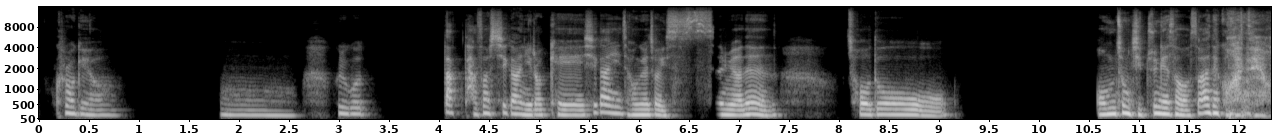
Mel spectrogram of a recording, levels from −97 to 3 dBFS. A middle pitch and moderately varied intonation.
Yes: medium, 175 Hz; average, 3.5 semitones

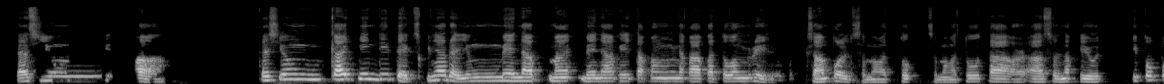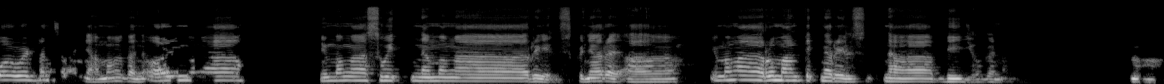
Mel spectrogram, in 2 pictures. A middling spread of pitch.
No: wide, 5.8 semitones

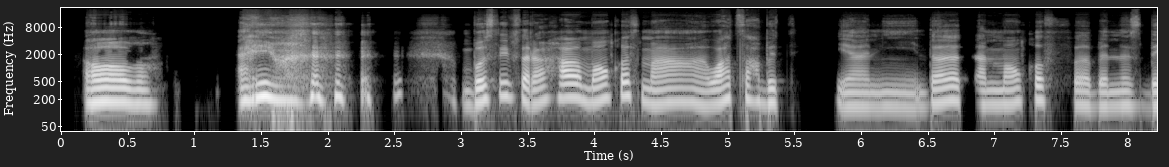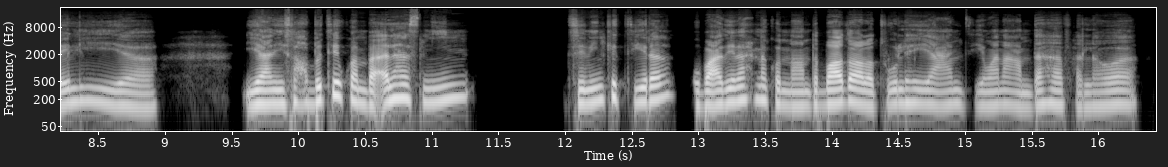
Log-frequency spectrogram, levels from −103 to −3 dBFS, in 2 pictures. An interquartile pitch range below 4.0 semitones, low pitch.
No: average, 3.5 semitones; medium, 165 Hz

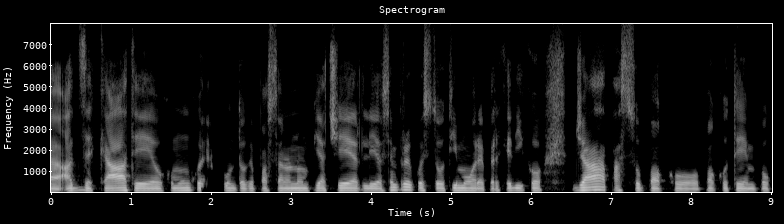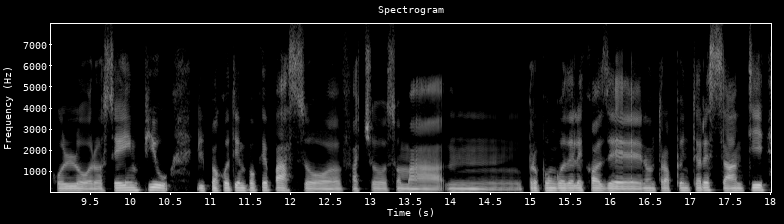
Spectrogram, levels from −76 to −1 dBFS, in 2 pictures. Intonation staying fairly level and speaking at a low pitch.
Yes: narrow, 2.3 semitones; low, 100 Hz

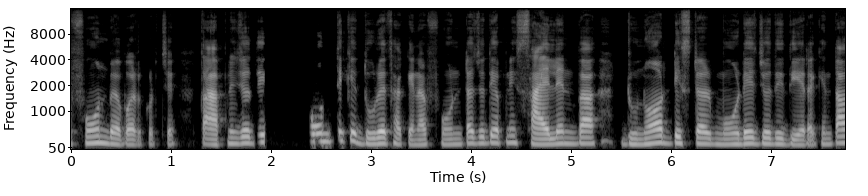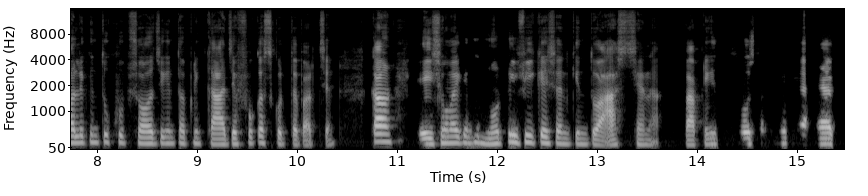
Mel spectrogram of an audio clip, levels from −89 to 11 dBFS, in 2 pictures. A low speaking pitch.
No: medium, 155 Hz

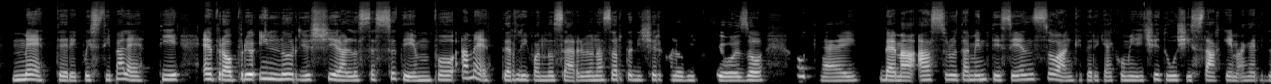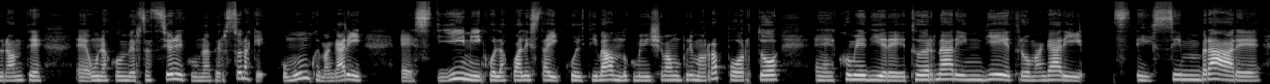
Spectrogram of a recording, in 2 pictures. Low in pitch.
No: high, 200 Hz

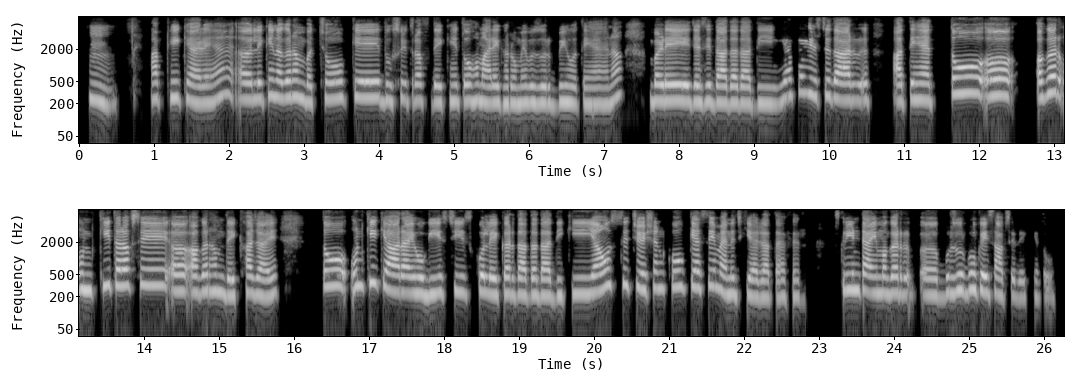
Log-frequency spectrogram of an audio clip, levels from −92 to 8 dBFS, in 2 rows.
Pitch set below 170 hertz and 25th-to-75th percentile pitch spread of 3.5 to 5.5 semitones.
No: high, 230 Hz; average, 3.9 semitones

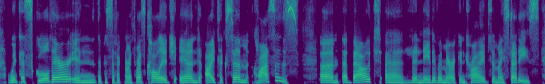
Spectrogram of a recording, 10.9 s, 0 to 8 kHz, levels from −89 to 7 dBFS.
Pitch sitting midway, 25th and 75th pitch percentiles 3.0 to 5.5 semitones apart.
Yes: medium, 170 Hz; average, 3.4 semitones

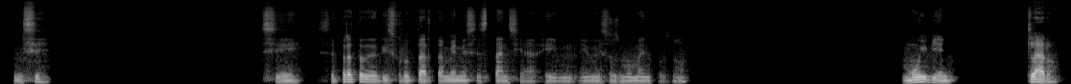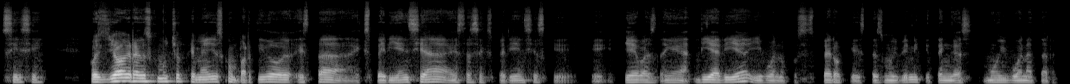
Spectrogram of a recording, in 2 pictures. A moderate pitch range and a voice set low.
Yes: average, 3.2 semitones; low, 100 Hz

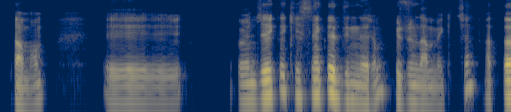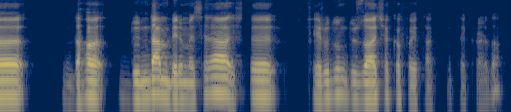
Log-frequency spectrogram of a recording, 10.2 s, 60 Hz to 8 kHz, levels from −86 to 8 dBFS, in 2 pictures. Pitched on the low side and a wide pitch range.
No: low, 110 Hz; average, 4.0 semitones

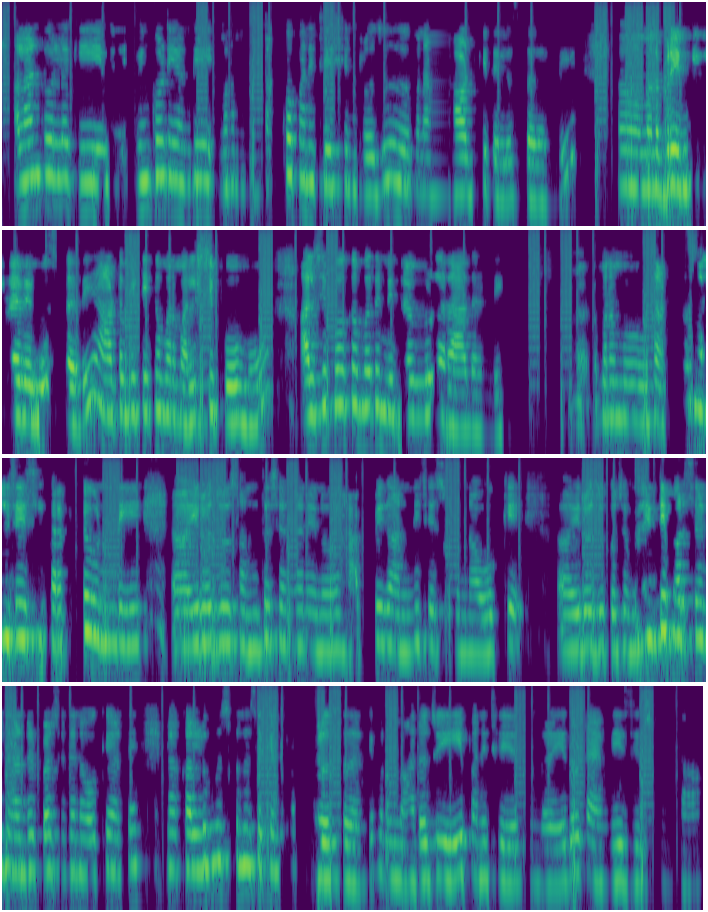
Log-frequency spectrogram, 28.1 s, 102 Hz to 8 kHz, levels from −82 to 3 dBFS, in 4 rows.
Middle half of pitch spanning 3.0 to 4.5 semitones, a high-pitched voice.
Yes: average, 3.3 semitones; high, 215 Hz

